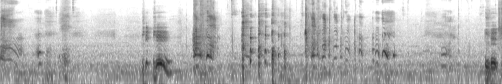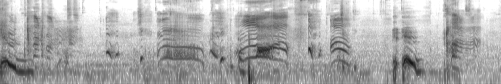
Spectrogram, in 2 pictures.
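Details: Granny coughs repeatedly in short bursts while a baby laughs back between the coughs; cough.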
